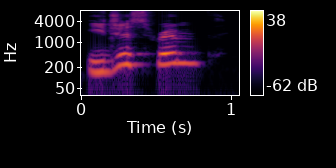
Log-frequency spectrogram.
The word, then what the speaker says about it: Aegis: To my embarrassment, I realized that it's pronounced Aegis Rim because I've been saying it embarrassingly wrong for my entire life because it's a word I never heard said.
